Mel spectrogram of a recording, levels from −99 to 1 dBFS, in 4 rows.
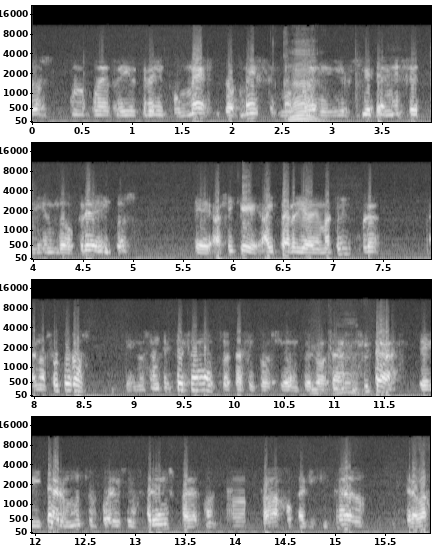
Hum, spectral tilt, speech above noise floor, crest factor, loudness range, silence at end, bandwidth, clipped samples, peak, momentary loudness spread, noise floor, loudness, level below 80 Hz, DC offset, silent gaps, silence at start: none; -6 dB/octave; 26 dB; 12 dB; 2 LU; 0 s; 11 kHz; under 0.1%; -4 dBFS; 10 LU; -41 dBFS; -16 LUFS; -40 dBFS; under 0.1%; none; 0 s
